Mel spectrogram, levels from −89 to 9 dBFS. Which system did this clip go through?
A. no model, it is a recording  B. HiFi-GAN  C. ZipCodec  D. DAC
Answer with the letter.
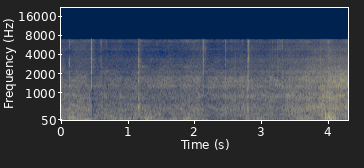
D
